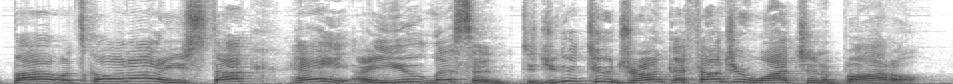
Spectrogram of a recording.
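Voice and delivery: high, insistent questioning; urgent calling. Acted. Vern checking on a partner behind the door, urgent high call. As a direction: call through a door, pitched right up.

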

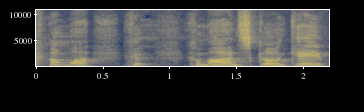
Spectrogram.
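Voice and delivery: squeaky pleading come on; high mock cheer. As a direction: egg him on in a high silly voice. Mocking fan cheering Skunk Ape.

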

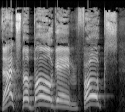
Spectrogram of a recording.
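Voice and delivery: slow, high announcer call; referee calling out. Acted. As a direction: call time to the whole stadium. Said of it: "the referee called out".

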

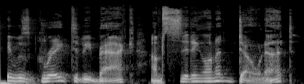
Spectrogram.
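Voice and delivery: usual speaking voice

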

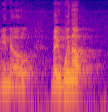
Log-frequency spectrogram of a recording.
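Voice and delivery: ordinary talk, nothing marked

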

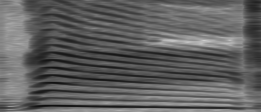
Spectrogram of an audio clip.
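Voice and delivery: gleeful whee. Acted. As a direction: launch into it with glee. Doing a backflip.

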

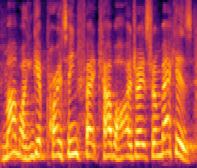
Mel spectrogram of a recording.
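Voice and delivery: put-on high, excited child's voice; excited kid. Johnny telling his mum about the voucher, high and excited. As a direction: tell mum like a thrilled little boy.

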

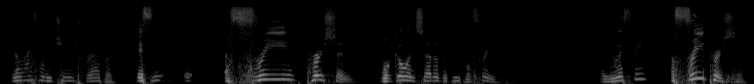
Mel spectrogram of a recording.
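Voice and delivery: ordinary talk, nothing marked

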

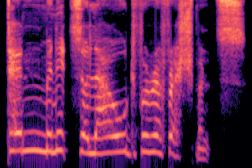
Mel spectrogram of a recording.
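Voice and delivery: slow, high-pitched announcement; calling out. A narrator's reading. King announcing a pause in the fight, calling out. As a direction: proclaim it across a crowd, drawn out. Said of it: "the king called out".

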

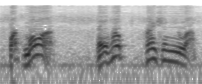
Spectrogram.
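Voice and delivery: ordinary delivery

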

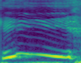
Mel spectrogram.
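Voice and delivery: high mock squeal of disgust; a squeamish "ee" squeal. Guys recoiling from the body.

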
